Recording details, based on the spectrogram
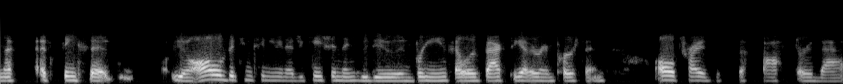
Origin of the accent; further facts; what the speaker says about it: West Virginia, United States; I'm a kid from West Virginia. I would love to, it would of course be a dream to take a program like this back home.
